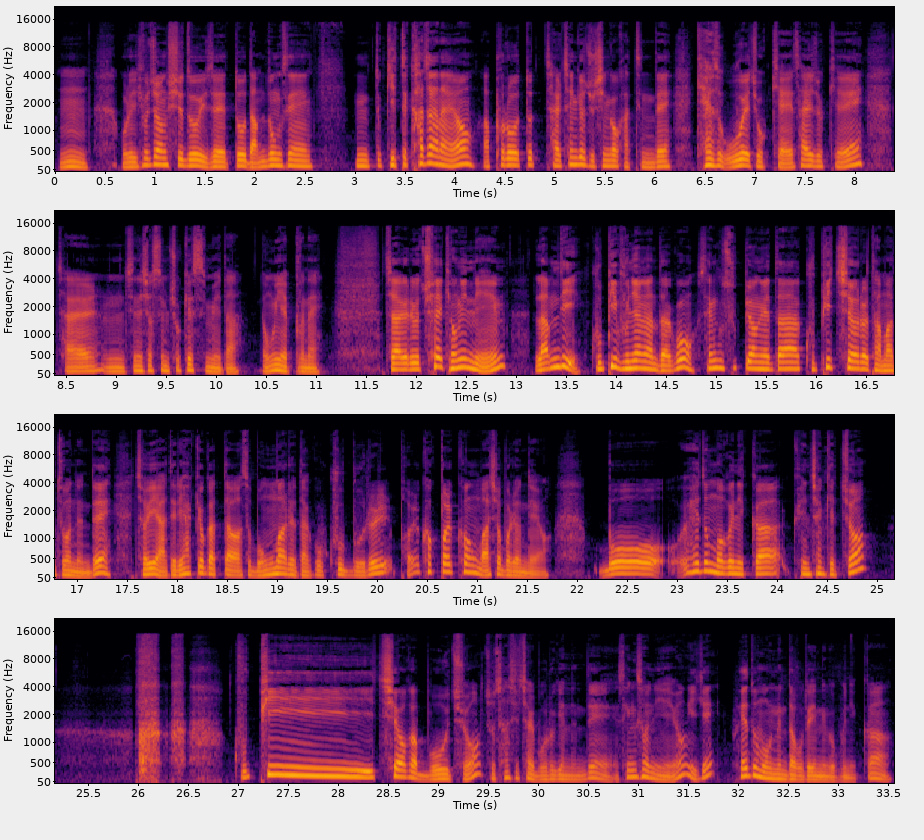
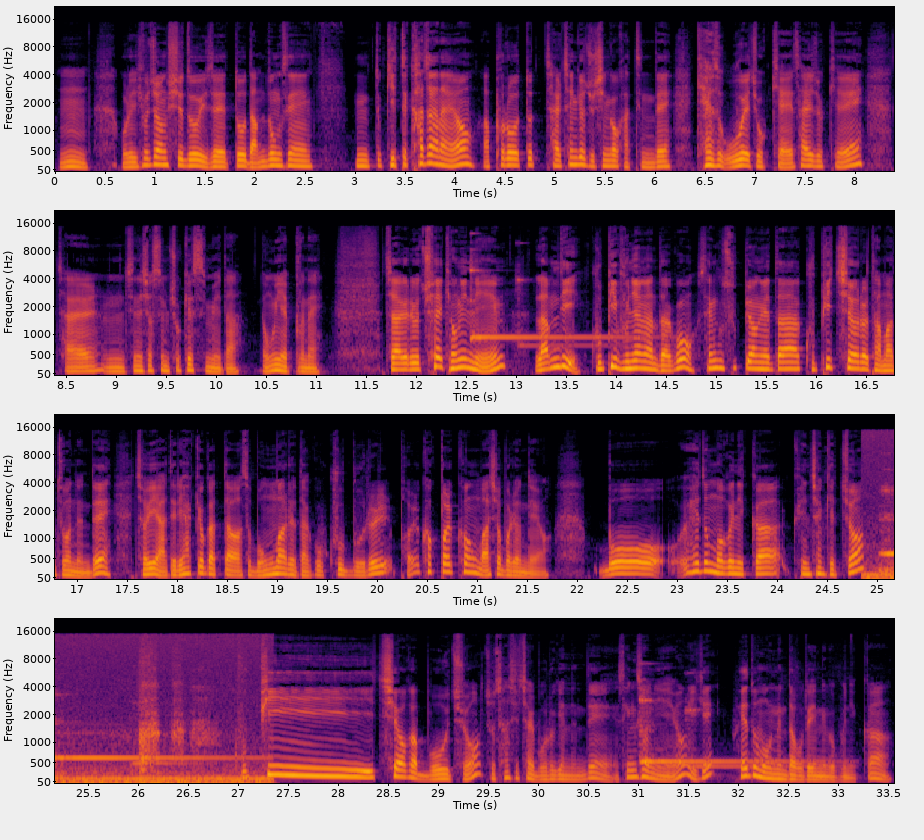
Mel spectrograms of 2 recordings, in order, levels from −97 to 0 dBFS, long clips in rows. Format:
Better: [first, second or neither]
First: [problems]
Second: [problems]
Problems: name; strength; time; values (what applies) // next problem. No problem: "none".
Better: first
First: none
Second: doorbell; noticeable; from 13 to 14 s, from 25 to 27 s and from 31 to 32 s; peak 2 dB below the speech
